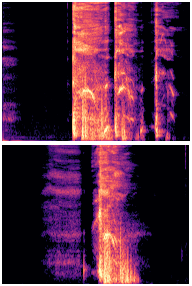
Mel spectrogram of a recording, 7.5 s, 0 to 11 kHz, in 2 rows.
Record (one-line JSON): {"cough_length": "7.5 s", "cough_amplitude": 32768, "cough_signal_mean_std_ratio": 0.37, "survey_phase": "beta (2021-08-13 to 2022-03-07)", "age": "45-64", "gender": "Male", "wearing_mask": "No", "symptom_none": true, "smoker_status": "Never smoked", "respiratory_condition_asthma": true, "respiratory_condition_other": false, "recruitment_source": "REACT", "submission_delay": "1 day", "covid_test_result": "Negative", "covid_test_method": "RT-qPCR", "influenza_a_test_result": "Negative", "influenza_b_test_result": "Negative"}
